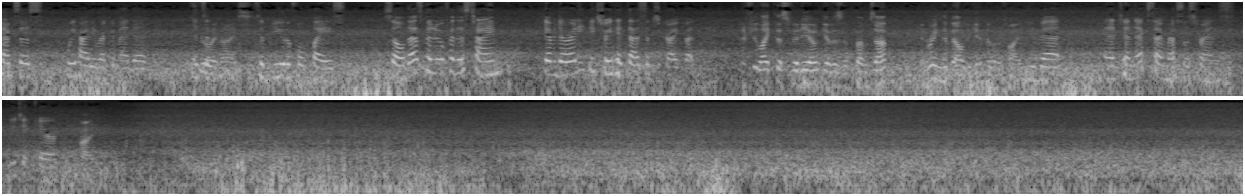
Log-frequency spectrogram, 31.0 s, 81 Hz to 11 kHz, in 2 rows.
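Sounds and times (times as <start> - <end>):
ocean surf breaking on beach: 0.0 - 31.0
wind buffeting microphone: 0.0 - 31.0.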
